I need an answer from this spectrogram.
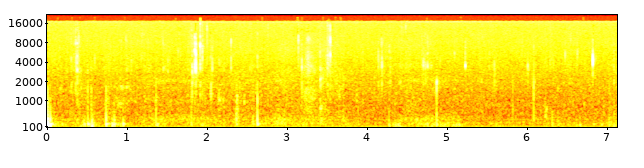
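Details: Chihuahua ChiChi eating a bone: irregular crunchy bites and sharp clicking gnaws scattered through the clip, denser in the first half, over a faint steady low hum.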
